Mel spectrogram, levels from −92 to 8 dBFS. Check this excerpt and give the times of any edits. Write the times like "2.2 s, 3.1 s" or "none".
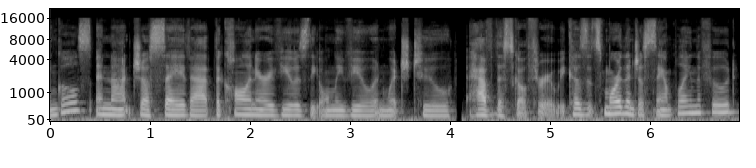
4.1 s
